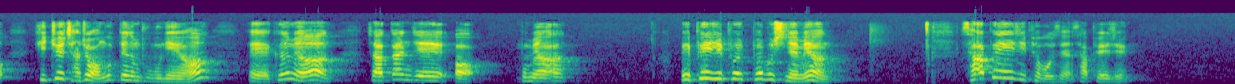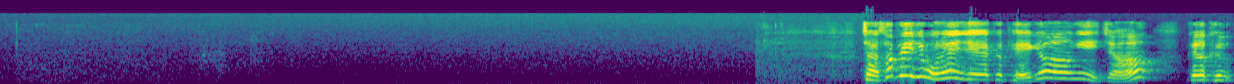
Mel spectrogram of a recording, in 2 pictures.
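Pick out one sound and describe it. A young man speaks calmly into a microphone, pausing now and then.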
